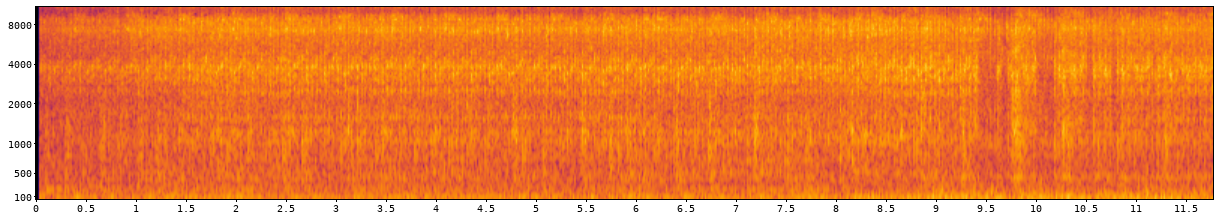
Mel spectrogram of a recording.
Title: 7.3 psd Misfire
